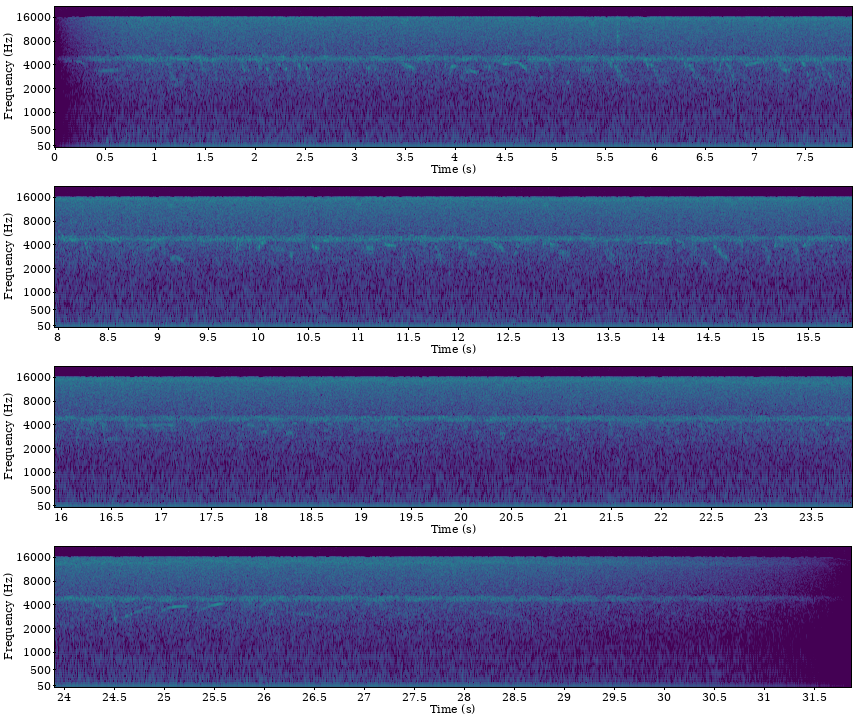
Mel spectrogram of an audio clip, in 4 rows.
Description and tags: atmosphere-sunny-birds2
Ambience of field of grass. High noon, sunny day. Sounds of birds and delicate wind. Stereo recorded on internal Zoom H4n microphones. No post processing.
ambience, birds, city, day, field-recording, grass, hum, nature, outside, road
